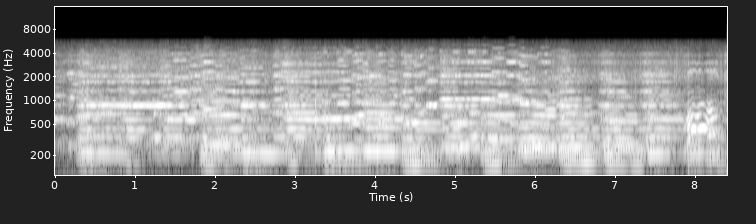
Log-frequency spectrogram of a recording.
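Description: Orchestra, led by bowed strings, playing an instrumental passage between sung verses, reproduced from a 78 rpm shellac record on a gramophone.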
